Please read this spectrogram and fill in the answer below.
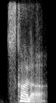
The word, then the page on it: scholar: Indian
